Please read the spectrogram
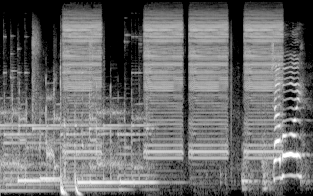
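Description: A door buzzer sounds three times, each buzz lasting under a second. It follows a short music sting with falling swoops, and near the end a woman calls out in answer.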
